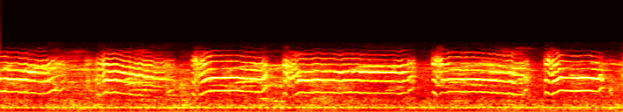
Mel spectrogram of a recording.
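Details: A puppy learning to howl gives long, wavering, high-pitched howls, each swelling and bending downward over about one to two seconds, repeated with brief breaths between, almost like a crying infant.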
